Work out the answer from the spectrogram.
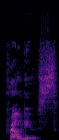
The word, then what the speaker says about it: produce: focusing on today is produce which emphasizes the first syllable Pro and means fruits and vegetables this is often used in grocery stores when shopping let's practice now produce produce produce produce how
